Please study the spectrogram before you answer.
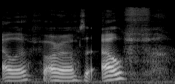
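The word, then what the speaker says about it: Aleph: The um organization had changed its name from um um Shenrio to Elef. It sounds like elf but um they had changed it.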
